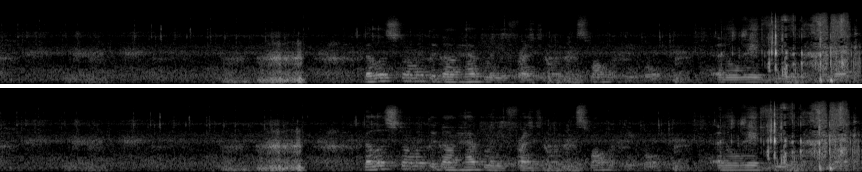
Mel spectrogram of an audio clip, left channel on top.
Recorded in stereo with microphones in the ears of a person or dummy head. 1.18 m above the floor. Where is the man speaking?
75° right (ahead or behind), 2.0 m.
